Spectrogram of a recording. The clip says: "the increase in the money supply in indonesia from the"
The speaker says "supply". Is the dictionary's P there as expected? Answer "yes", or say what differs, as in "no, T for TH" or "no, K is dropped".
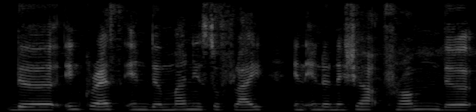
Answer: no, F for P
